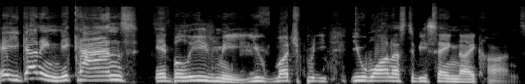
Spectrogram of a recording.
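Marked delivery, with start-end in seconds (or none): 0.0-1.4 put-on high-pitched, half-drunk man with Chicago accent. Arguing how Americans say Nikons, speaker does a half-drunk Chicago guy voice. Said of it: "a half drunk guy from Bridgeport in Chicago".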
